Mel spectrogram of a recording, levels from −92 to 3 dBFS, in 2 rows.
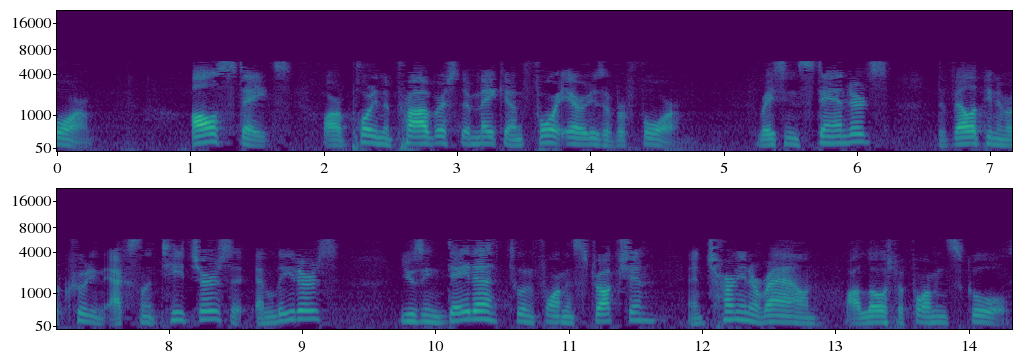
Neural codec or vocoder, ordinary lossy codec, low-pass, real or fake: codec, 16 kHz, about 1 kbps, DyCAST, with the encoder's durations; MP3, 24 kbps; 7.2 kHz; fake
